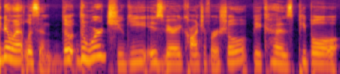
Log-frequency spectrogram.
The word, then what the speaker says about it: cheugy: According to the New York Times, cheugy, pronounced cheugy, can be used broadly to describe someone who is out of date or trying too hard.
